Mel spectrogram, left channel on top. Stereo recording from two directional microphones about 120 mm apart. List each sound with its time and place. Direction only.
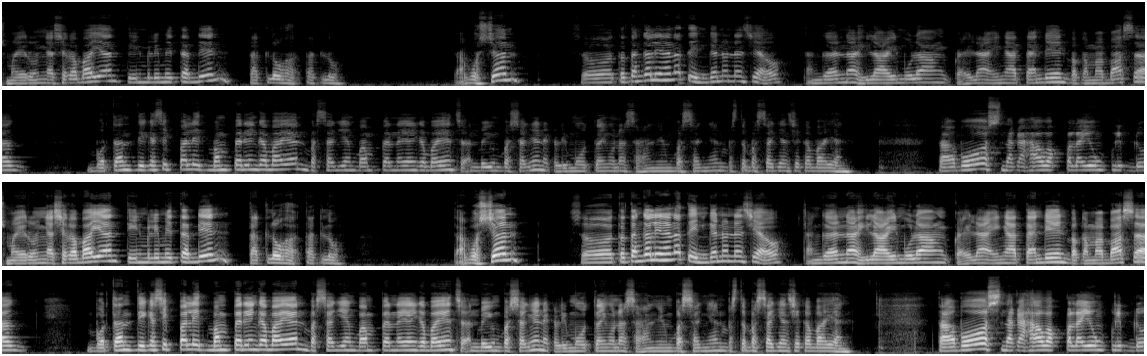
0.0 s speech: 20° right (ahead or behind)
4.5 s speech: 20° right (ahead or behind)
20.8 s speech: 5° right (ahead or behind)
